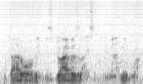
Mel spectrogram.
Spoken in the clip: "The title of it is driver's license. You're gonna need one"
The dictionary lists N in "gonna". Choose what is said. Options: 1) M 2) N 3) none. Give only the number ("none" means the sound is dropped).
3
